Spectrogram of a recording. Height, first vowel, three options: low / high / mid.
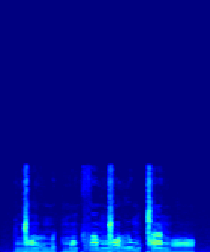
mid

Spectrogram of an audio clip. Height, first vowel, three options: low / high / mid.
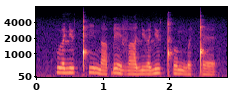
high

